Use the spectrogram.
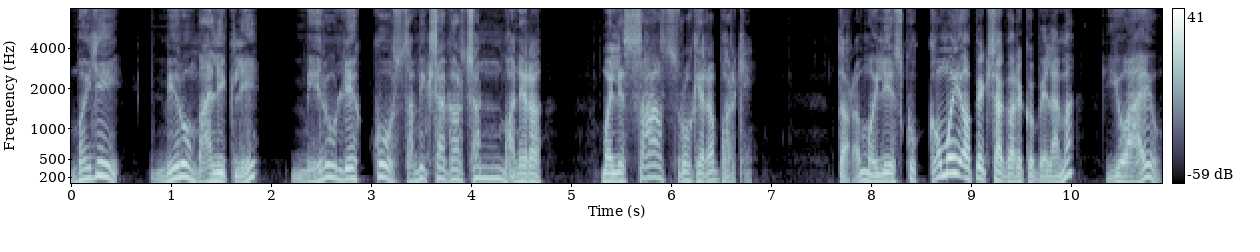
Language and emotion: Nepali, surprised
